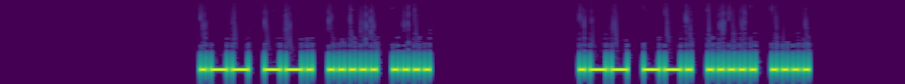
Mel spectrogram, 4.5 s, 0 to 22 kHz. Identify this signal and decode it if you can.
Morse code, heard as a keyed tone, about 44 wpm, 700 Hz. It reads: WG5H WG5H
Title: Call Signs Repeated 3x - 45wpm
